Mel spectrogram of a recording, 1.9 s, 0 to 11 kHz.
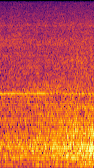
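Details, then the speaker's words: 2007 Volvo S80 with the transversely mounted 4.4 L V8 (B8444S), bonnet open, at idle after a blip. A steady, thin, annoying high-pitched whine holds over the smooth idle; its source is not identified. "can you hear that weird noise that very annoying high-pitched noise"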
